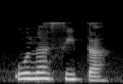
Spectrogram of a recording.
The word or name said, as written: una cita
